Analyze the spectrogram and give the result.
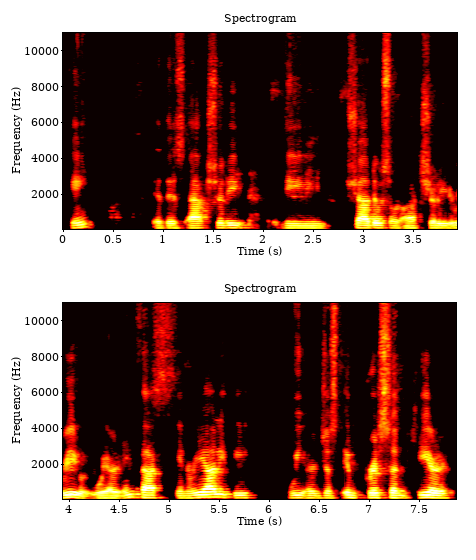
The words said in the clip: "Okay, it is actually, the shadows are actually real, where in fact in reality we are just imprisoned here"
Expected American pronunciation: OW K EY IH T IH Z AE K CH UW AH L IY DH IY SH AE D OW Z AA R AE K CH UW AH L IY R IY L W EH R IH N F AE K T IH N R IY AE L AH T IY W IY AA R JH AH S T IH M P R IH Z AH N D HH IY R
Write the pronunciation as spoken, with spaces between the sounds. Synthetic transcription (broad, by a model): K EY IH T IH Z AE K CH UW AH L IY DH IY SH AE D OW S AA R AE K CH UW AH L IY R IY L W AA R IH N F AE K T IH N R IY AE L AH T IY W IY AA R JH AH S T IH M P R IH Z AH N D HH IY R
